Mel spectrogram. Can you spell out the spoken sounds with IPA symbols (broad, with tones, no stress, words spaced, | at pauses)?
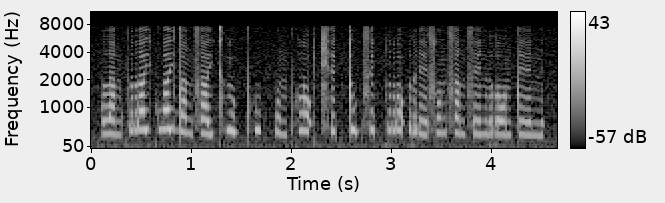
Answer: la˩˦n kra˥˩j kwa˥˩jda˨˩nsaː˩˦j kʰlu˦˥ʔpʰu˦˥k̚ po˩˦mpʰlɔ˥˩ʔt͡ɕʰe˦˥k̚ tu˥˩ʔse˥˩k̚ prɔ˥˩ʔreː˩˦so˦˥n sa˧nseː˧nrɔː˧n te˧n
